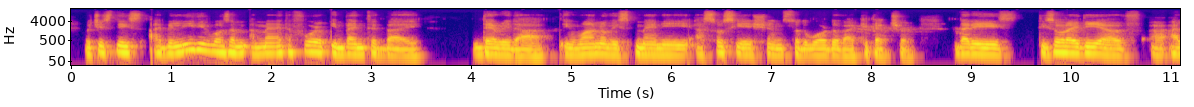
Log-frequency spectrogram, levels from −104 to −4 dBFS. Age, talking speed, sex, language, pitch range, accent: 40-59, 175 wpm, male, Romanian, 100-125 Hz, Italian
